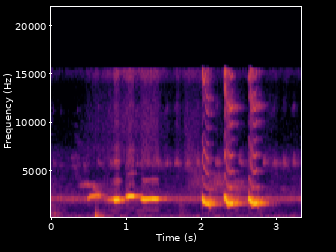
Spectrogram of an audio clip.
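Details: Tame kaso-kaso bird perched on a hand outside any cage, singing clearly and with variety: soft level whistles, a click, then three loud downslurred whistles repeated about every third of a second.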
